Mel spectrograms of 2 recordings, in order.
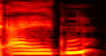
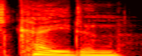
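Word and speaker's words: Kaeden: Hi Aiden. Uh, it's Kaden.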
